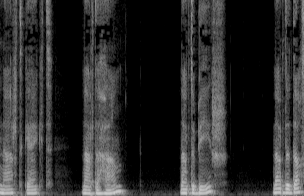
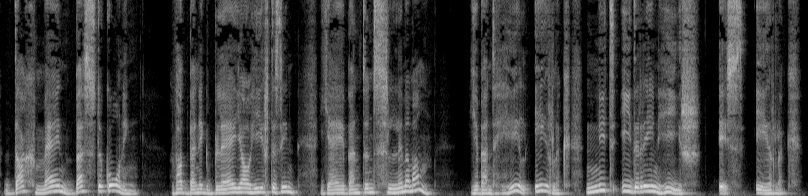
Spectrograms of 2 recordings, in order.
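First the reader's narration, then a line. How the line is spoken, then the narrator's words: Loud voice. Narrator (Dutch): Reinaard zegt met luide stem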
